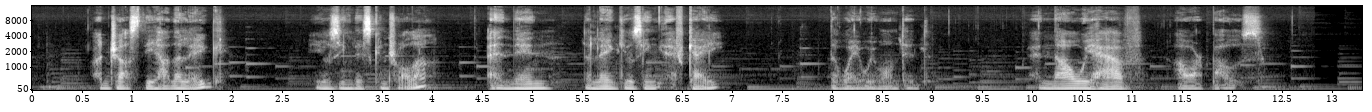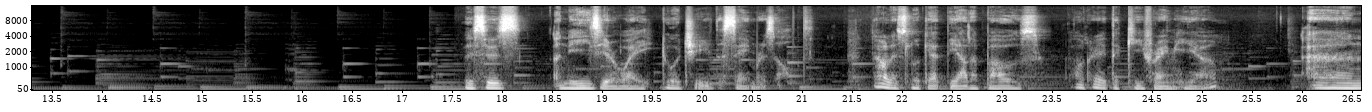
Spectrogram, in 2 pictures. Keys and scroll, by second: 24.7 x.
